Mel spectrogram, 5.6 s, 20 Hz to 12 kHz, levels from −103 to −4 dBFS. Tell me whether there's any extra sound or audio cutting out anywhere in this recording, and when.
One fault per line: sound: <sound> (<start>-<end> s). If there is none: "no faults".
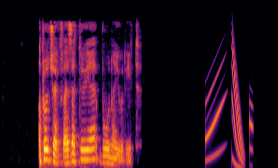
sound: chirp (4.1-5.1 s)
